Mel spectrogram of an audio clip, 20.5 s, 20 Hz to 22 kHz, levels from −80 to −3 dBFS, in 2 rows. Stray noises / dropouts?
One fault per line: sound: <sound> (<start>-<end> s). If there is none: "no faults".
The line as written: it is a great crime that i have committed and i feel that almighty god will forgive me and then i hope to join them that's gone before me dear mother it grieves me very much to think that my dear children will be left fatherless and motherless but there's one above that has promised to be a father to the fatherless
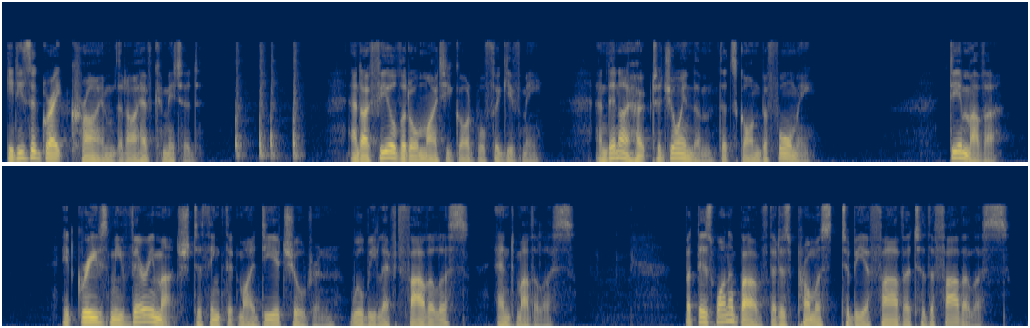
sound: thud (2.3-3.1 s)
